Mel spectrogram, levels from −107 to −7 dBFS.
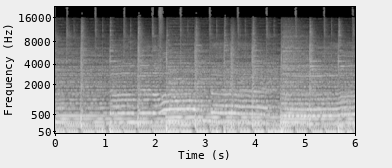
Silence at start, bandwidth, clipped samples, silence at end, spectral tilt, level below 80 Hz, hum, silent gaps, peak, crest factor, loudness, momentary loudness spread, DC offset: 0 s; over 20 kHz; under 0.1%; 0 s; -6 dB/octave; -24 dBFS; none; none; -4 dBFS; 14 dB; -21 LUFS; 4 LU; under 0.1%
